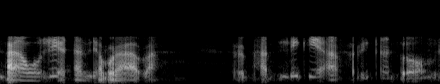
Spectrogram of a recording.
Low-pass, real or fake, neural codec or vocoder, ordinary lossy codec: 3.6 kHz; fake; autoencoder, 44.1 kHz, a latent of 192 numbers a frame, MeloTTS; none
